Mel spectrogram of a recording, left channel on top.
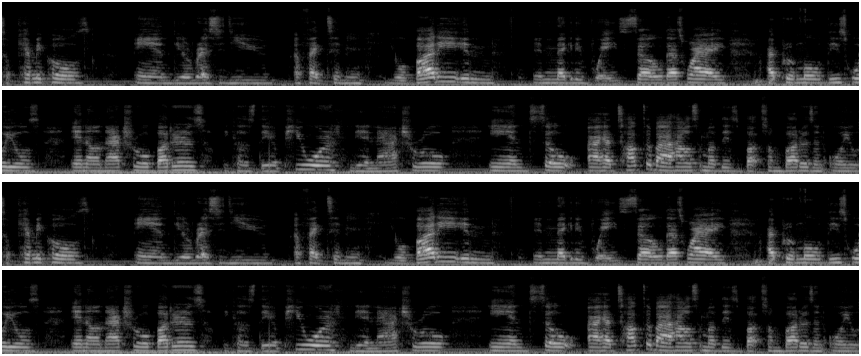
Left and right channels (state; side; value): identical; both; correlation 1.00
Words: of chemicals and the residue affecting your body in negative ways. So that's why I promote these oils in our natural butters, because they are pure, they're natural. And so I had talked about how some butters and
